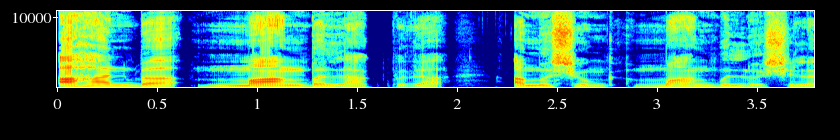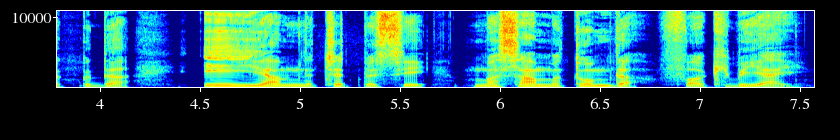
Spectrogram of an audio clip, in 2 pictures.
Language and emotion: Manipuri, neutral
